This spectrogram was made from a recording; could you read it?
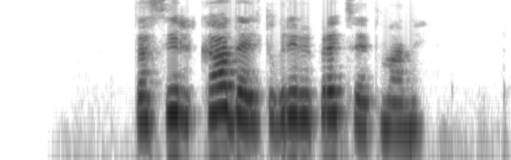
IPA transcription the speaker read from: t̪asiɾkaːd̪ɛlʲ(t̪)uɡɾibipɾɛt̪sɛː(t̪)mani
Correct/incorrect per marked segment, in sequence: correct, correct

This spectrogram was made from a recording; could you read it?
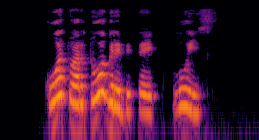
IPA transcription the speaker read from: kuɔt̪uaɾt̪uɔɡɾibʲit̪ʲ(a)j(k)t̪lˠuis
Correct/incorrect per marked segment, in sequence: incorrect, correct

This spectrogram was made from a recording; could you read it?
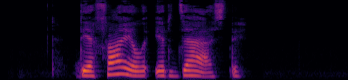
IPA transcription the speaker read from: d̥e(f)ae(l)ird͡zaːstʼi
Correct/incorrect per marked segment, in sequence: correct, correct

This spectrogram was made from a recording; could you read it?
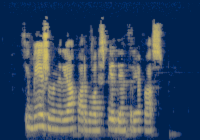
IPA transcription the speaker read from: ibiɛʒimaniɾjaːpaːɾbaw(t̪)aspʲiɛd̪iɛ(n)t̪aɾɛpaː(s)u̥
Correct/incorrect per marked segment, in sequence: incorrect, correct, correct

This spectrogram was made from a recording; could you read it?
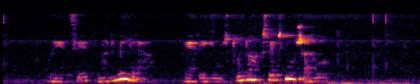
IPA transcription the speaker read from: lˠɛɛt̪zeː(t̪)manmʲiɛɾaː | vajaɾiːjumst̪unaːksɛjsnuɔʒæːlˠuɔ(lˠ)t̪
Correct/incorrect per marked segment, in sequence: correct, incorrect

